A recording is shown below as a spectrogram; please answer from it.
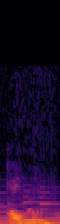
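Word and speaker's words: قولٌ: Ketika tidak ada al di depannya, maka kita harus membacanya dengan qaulun, dengan tanwin.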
